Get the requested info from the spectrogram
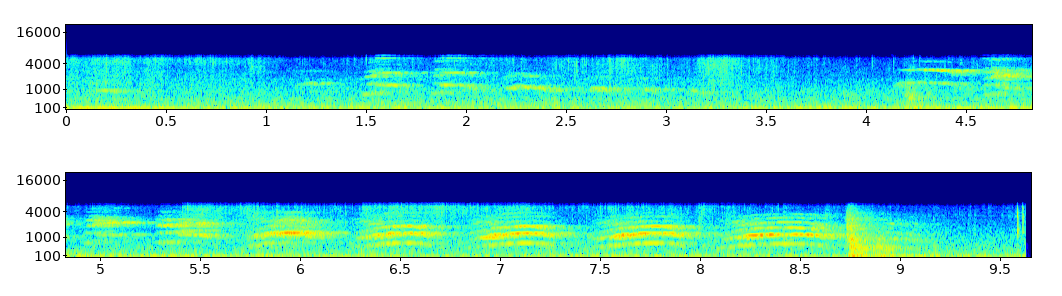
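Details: Chihuahua uttering a run of arched, rising-then-falling whimpering yelps, at first sparse and faint, then a quicker series of about two per second near the end, over constant low hum.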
